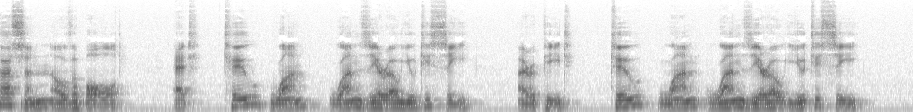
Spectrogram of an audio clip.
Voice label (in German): Seefunktext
